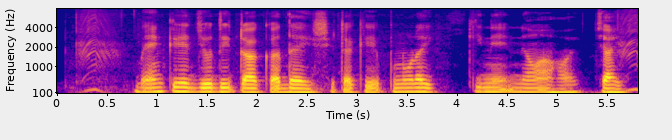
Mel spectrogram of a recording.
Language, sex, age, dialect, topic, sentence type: Bengali, male, 25-30, Northern/Varendri, banking, statement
